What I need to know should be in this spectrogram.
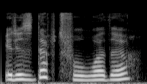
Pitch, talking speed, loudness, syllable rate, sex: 225 Hz, 160 wpm, -14 LUFS, 4.7 syllables/s, female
